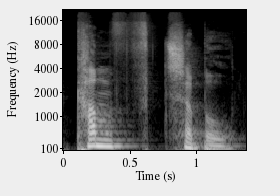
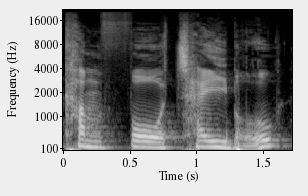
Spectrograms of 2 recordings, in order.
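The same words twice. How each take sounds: First: The middle syllable is dropped, joining F and T. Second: Every syllable is said in full. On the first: The speaker calls it right. "The F and the T are together" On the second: The speaker calls it wrong. "So not comfortable"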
